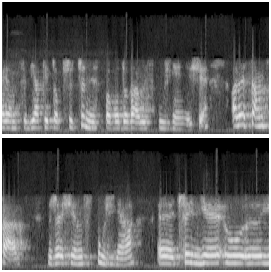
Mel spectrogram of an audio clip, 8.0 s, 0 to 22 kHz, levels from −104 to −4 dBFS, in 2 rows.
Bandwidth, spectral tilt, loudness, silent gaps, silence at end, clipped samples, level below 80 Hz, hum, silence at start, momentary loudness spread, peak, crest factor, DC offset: 4.5 kHz; -6.5 dB/octave; -23 LUFS; none; 0 s; under 0.1%; -74 dBFS; none; 0 s; 10 LU; -10 dBFS; 14 dB; under 0.1%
